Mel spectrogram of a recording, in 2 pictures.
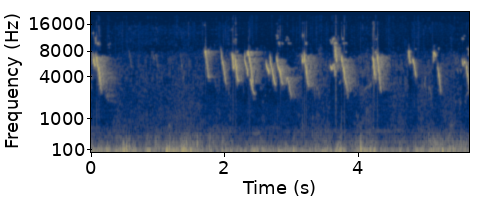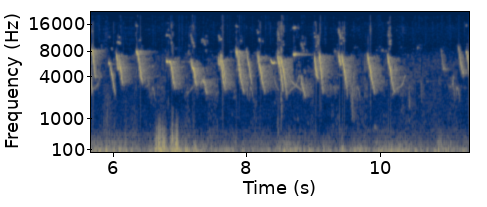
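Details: Lively saffron finch chatter: several birds give sharp, high, descending chirps in tight clusters, pausing briefly mid-way before resuming a rapid, dense run of notes, over a quiet low rumble.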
